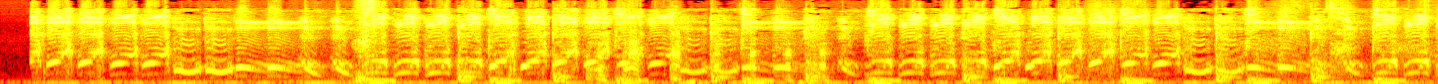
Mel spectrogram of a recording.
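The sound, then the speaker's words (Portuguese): Baby giggles chopped and looped into a rhythmic remix, with repeated laugh bursts stacked over a steady low bass hum, loud and continuous from start to finish. “há pessoas que fazem coisas péssimas com, be com bebés que estão a rir e depois fazem Como assim? músicas.”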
